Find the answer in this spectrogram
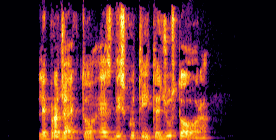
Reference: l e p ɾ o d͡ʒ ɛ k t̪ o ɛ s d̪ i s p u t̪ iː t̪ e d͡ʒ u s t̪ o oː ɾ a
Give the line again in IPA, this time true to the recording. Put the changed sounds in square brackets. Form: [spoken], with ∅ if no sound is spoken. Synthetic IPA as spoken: l e p ɾ o d͡ʒ ɛ k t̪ o ɛ s d̪ i s [k] u t̪ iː t̪ e d͡ʒ u s t̪ o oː ɾ a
